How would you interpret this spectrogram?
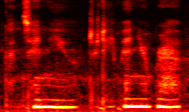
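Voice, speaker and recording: A woman narrating a guided sleep meditation in ASMR style, giving gentle, measured instructions in a whispery, breathy voice. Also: mid-range voice, completely flat delivery.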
